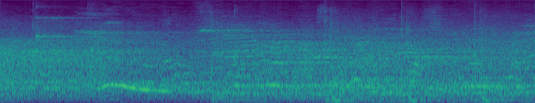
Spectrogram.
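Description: Live basketball game sound in a sports hall: a ball bouncing several times on the court in the second half, thin shoe squeaks, and players' and spectators' voices echoing in the hall.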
